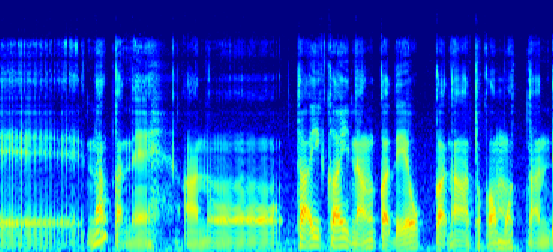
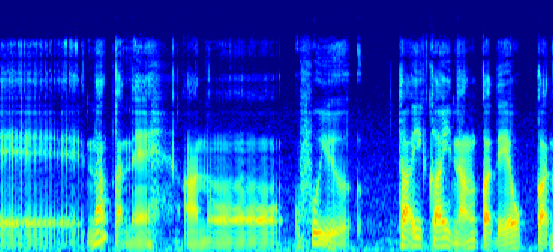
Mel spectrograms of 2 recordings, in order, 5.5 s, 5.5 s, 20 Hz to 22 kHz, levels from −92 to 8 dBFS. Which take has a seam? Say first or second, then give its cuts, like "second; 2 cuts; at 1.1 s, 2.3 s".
first; 1 cut; at 2.8 s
